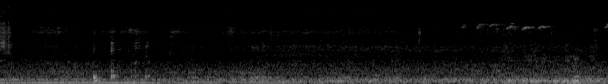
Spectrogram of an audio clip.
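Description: Open-air harbour ambience: a steady low rumble that eases a little before halfway, with a couple of small clicks about a second in and faint high bird chirps near the end.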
